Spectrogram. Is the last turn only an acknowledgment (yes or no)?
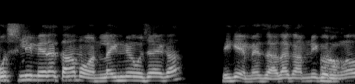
yes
